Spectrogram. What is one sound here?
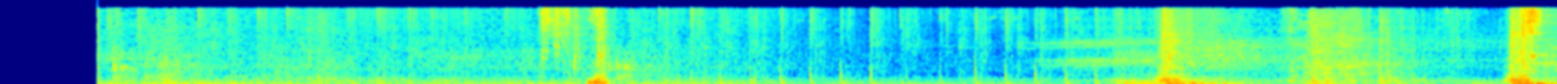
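Footsteps scrape and thud on stone as a figure in armour runs.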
